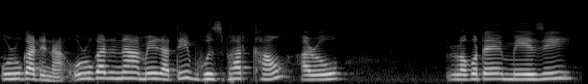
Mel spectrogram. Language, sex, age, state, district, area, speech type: Assamese, female, 30-45, Assam, Lakhimpur, rural, spontaneous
